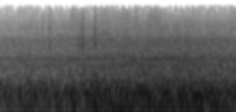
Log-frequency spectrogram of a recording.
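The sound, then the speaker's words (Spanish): Riding on a train: a loud, constant low rumble of the carriage in motion, steady and without breaks for the whole stretch. “Aquí sigo, en este tren. Un tren que me lleva al lugar en el que quiero estar ahora.”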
